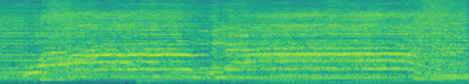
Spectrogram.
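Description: Live worship music: a band playing with singing, the voices holding long, steady notes.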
